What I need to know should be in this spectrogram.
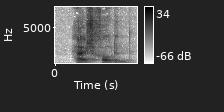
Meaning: plural of huisgod
- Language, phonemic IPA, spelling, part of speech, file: Dutch, /ˈhœʏsɣodə(n)/, huisgoden, noun, Nl-huisgoden.ogg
